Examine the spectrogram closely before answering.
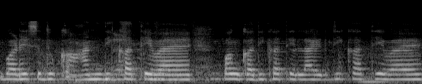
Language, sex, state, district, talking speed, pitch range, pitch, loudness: Chhattisgarhi, female, Chhattisgarh, Bilaspur, 155 wpm, 230-250 Hz, 240 Hz, -25 LUFS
